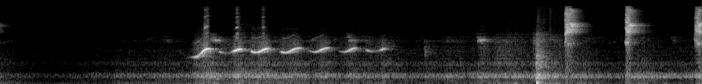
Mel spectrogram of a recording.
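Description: A quick run of about seven clean, rising whistled notes, then a few short, sharp, shrill chirps from a peach-faced lovebird, over a steady low hum.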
